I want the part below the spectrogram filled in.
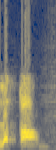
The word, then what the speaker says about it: La Femme: It's pronounced La Femme.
